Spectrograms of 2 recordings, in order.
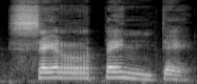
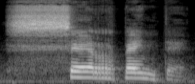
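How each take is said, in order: The two takes are said the same way.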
